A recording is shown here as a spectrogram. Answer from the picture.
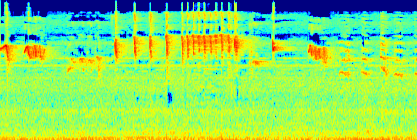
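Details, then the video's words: Konin, the brown-throated sunbird, in energetic full-repertoire song meant for tutoring cage birds: high thin notes, a rapid run of clipped chirps in the middle, then scattered downslurred whistles, with soft low rumble behind. "Konin gacor full isian"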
